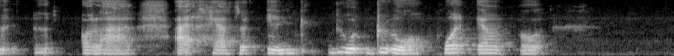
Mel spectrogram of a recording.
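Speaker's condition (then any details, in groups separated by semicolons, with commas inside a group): Spinal neurosarcoidosis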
